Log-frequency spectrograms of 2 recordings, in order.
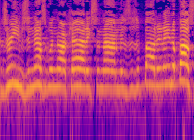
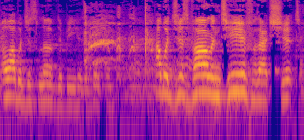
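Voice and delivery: much lower, laughing mock swoon; 8 semitones lower, 5 dB quieter than usual. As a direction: purr it like a giddy admirer. Mocking eager volunteer.

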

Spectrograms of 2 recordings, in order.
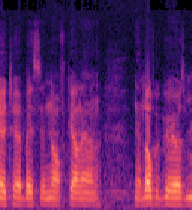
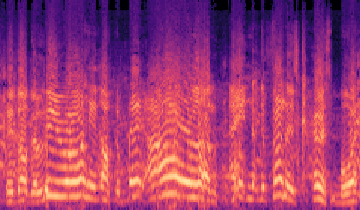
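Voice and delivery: higher, louder mock grandma scolding; 8 semitones higher, 8 dB louder than usual. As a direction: play the grandma running down the family. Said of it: "she talked just like that".

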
